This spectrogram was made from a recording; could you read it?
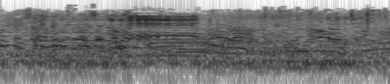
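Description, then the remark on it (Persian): A dense chorus of sheep and goats bleating continuously, overlapping cries with a murmur of people talking in the background, at the Ganj Bazaar livestock market on the outskirts of the city of Frisco, where herders bring goats, sheep and cattle to sell. “ده ها مالدار چارپایانشان مانند بز، گوسفند و گاو را عمدتاً به علت خوش‌سالی برای فروش به گنج بازار در حومه شهر فریسکو آوردند.”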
